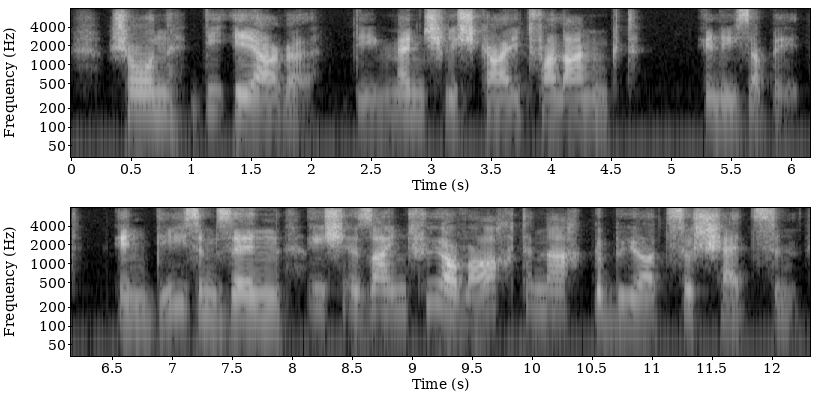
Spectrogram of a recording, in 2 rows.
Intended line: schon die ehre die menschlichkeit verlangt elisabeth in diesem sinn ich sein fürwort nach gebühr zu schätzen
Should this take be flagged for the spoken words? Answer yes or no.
no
